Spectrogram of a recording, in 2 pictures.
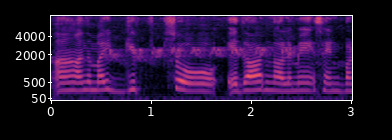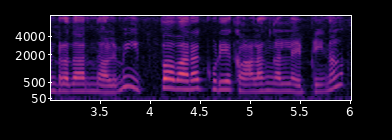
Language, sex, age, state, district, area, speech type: Tamil, female, 18-30, Tamil Nadu, Nagapattinam, rural, spontaneous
